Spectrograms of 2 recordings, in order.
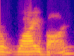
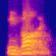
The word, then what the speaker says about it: Yvonne: That's what his, isn't it weird how some places in the country they pronounce that name either Wyvon, which in Oklahoma, if your name is Yvonne, spelled with a Y, it's pronounced Wyvon. Everywhere I've lived, one of my grandchildren's middle names is Yvonne, and it's spelled with a Y just like that. We say Yvonne.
